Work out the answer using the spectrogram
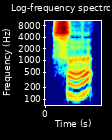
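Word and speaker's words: si (死): si is pronounced with a tone that falls and rises again.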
